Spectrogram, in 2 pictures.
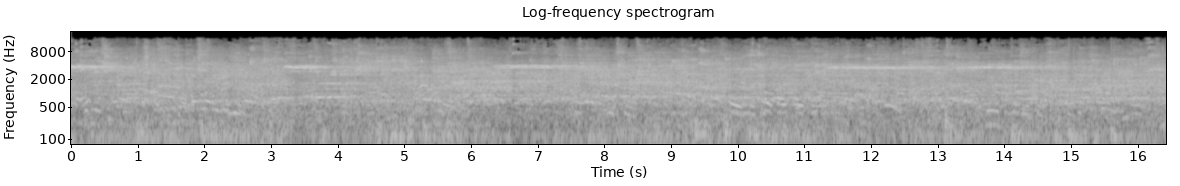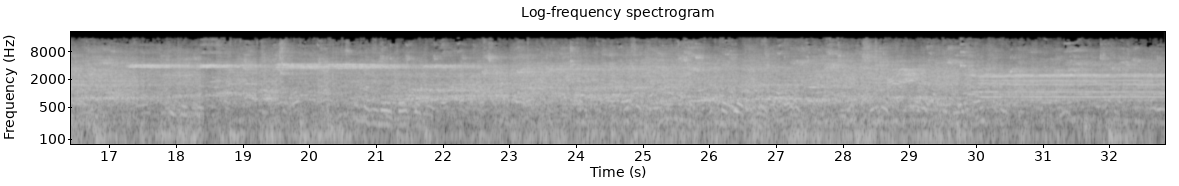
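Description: Live gym sound at a basketball game: many overlapping voices from players and spectators echoing in a large hall, with a basketball bouncing on the hardwood floor. Several short high squeaks come through at intervals.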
